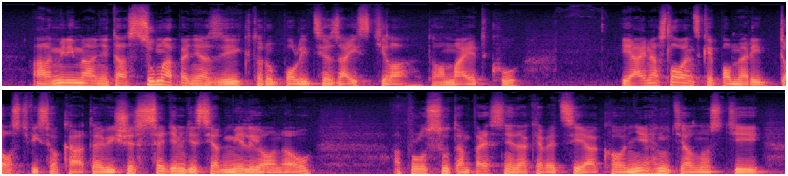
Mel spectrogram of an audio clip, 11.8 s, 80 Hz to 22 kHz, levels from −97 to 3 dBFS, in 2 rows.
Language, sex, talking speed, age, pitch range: Slovak, male, 160 wpm, 30-49, 100-115 Hz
